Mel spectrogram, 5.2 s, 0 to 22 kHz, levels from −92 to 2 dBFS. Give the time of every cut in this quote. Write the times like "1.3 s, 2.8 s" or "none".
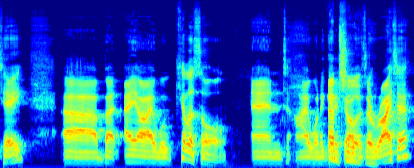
none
